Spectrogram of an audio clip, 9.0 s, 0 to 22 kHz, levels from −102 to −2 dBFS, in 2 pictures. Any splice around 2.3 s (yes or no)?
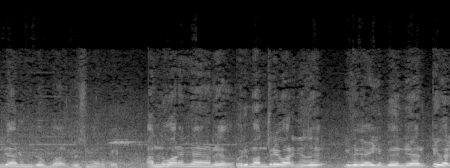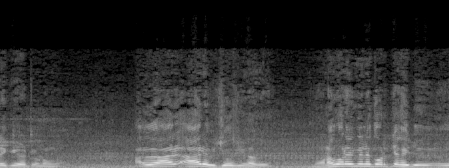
yes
